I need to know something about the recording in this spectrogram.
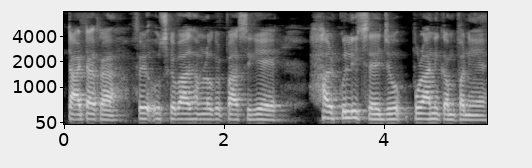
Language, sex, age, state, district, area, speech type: Hindi, male, 18-30, Uttar Pradesh, Pratapgarh, rural, spontaneous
